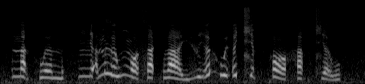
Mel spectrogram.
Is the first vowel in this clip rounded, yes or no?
no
